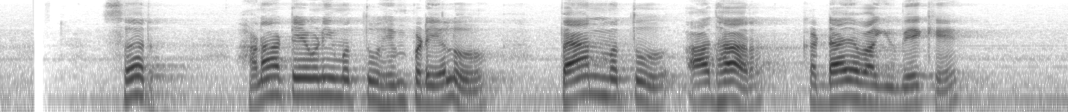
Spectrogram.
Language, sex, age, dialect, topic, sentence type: Kannada, male, 31-35, Central, banking, question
